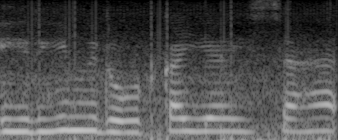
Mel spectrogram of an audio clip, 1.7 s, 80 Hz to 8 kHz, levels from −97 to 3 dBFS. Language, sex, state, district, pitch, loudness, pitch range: Hindi, female, Uttar Pradesh, Gorakhpur, 270 Hz, -30 LUFS, 260-275 Hz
